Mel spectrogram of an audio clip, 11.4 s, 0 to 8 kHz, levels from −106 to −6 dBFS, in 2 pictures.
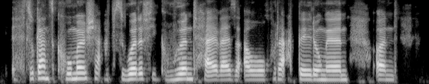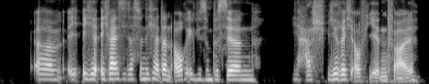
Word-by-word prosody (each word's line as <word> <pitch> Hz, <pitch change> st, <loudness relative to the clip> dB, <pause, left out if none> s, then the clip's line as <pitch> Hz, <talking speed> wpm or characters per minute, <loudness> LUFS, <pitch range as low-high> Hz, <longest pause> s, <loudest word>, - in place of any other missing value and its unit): äh, -, -, -10 dB, 0.2 s
so 200 Hz, -, -5 dB
ganz 210 Hz, -1 st, +3 dB
komische 200 Hz, +1 st, +2 dB
absurde 180 Hz, +1 st, +1 dB
Figuren 180 Hz, +1 st, -1 dB
teilweise 165 Hz, 0 st, +1 dB
auch 165 Hz, +1 st, -1 dB
oder 180 Hz, -2 st, 0 dB
Abbildungen 165 Hz, -1 st, 0 dB, 0.4 s
und, 165 Hz, -1 st, +1 dB, 0.9 s
ähm, 175 Hz, -1 st, -2 dB
i -, -, -6 dB
ich 190 Hz, -, -3 dB
ich 185 Hz, -, 0 dB
weiß 190 Hz, 0 st, +6 dB
nicht, 185 Hz, -, -15 dB
das 180 Hz, -, -5 dB
finde 185 Hz, -1 st, -6 dB
ich 195 Hz, -, -8 dB
halt 180 Hz, -, +1 dB
dann 175 Hz, -2 st, +2 dB
auch 165 Hz, +4 st, +2 dB
irgendwie 175 Hz, -2 st, -7 dB
so 170 Hz, -, -7 dB
'n -, -, -3 dB
bisschen, 160 Hz, 0 st, +2 dB, 0.5 s
ja, -, -, -5 dB
schwierig 175 Hz, 0 st, -1 dB
auf 135 Hz, +1 st, -1 dB
jeden -, -, -3 dB
Fall. -, -, +2 dB
175 Hz, 170 wpm, -26 LUFS, 165-185 Hz, 0.9 s, weiß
